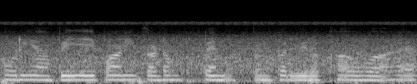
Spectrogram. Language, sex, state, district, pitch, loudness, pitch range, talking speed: Hindi, female, Haryana, Jhajjar, 200 Hz, -15 LUFS, 170-205 Hz, 185 wpm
